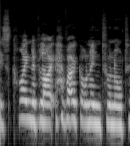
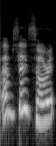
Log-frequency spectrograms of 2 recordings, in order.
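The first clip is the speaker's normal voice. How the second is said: apologetic; 7 semitones higher, 3 dB louder than usual. Retold or imitated. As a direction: coo a sorry to your pet. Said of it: "I was apologising to Apollo".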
